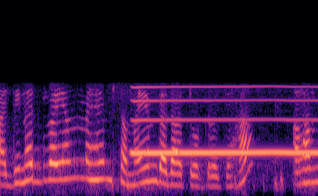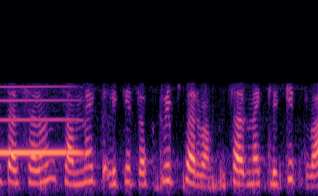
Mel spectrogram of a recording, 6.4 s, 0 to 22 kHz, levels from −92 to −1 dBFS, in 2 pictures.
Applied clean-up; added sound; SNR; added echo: none; Wind instrument, woodwind instrument; -3 dB; none.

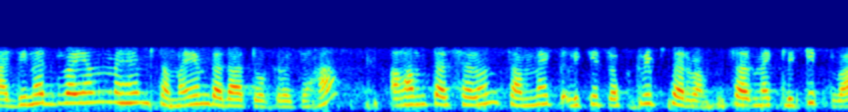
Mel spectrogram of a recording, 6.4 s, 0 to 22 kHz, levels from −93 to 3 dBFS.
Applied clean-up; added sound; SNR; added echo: none; none; none; none.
